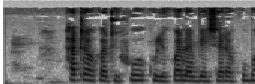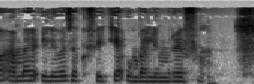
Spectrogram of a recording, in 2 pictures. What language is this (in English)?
Swahili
